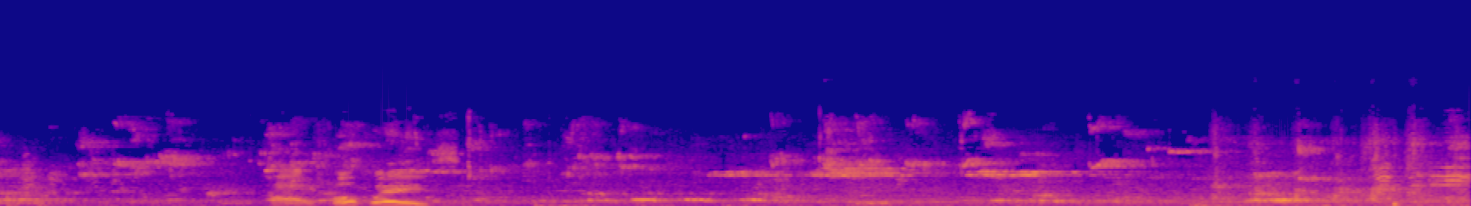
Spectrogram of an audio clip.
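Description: Young people call out and chatter in a large echoing gym.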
